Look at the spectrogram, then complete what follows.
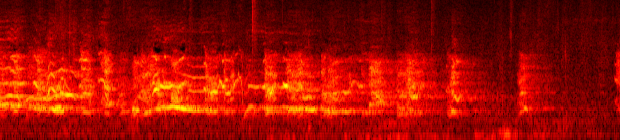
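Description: A pack of beagles baying on a rabbit's track, several hound voices overlapping in a continuous chorus. The calls thin out and fade over the last two seconds.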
